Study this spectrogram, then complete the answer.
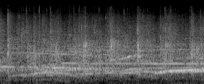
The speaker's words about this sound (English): Give a round of applause for Chelsea.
